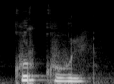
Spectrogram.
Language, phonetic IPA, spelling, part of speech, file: Ukrainian, [kʊrˈkulʲ], куркуль, noun, Uk-куркуль.ogg
- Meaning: 1. miser, moneygrubber, penny pincher, cheapskate 2. kurkul, kulak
